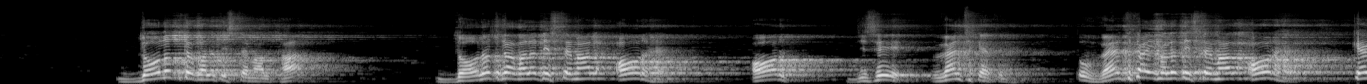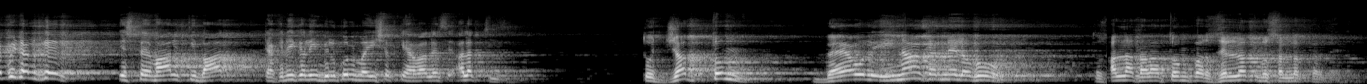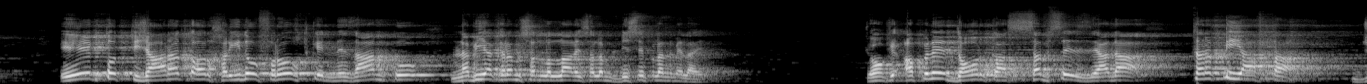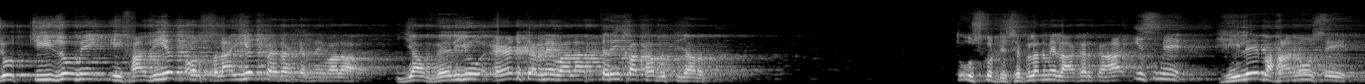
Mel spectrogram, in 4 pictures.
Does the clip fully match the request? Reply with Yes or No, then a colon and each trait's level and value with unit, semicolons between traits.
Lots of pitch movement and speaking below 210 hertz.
No: wide, 6.4 semitones; very high, 250 Hz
